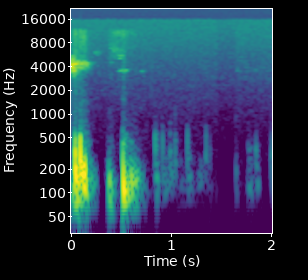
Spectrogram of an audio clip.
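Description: A pause in a man's speech: the end of a word, a few soft low thumps in the first second, then about a second of near silence.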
